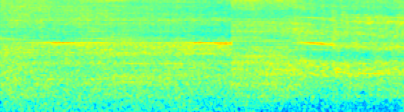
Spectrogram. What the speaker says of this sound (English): I can cut all my stringers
